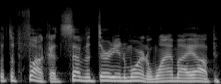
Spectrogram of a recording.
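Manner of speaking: put-on fuming, angry complaining rant. Retelling a comic scene where Guy Gardner is woken early: imitating an angry Guy Gardner. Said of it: "he's just so angry".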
